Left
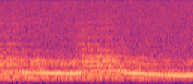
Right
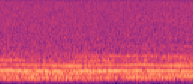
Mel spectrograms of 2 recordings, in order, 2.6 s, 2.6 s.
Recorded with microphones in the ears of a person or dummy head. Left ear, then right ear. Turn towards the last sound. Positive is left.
No sound to turn to.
